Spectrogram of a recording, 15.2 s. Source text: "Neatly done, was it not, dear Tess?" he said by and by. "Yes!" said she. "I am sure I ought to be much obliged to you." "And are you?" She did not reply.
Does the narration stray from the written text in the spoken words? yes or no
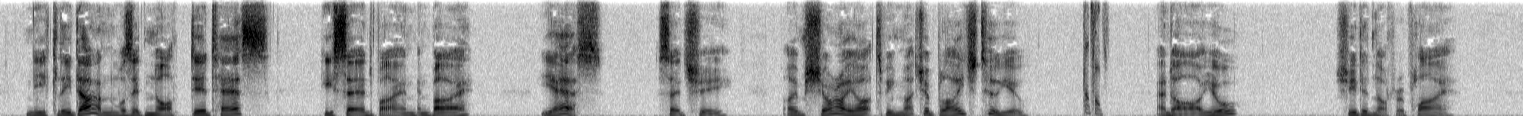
yes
